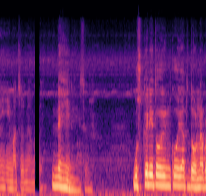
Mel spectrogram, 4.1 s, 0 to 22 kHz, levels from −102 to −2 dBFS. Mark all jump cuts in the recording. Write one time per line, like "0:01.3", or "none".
none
